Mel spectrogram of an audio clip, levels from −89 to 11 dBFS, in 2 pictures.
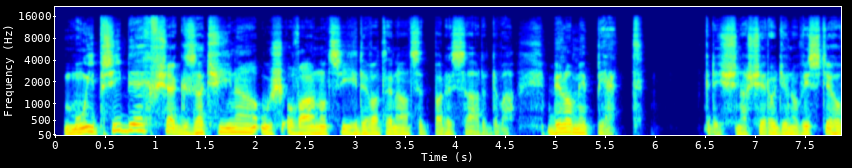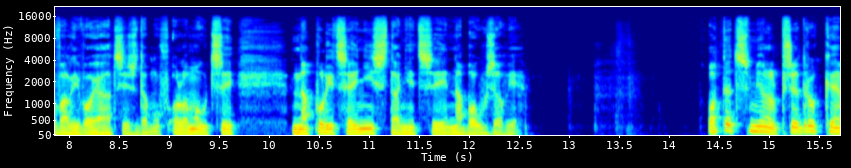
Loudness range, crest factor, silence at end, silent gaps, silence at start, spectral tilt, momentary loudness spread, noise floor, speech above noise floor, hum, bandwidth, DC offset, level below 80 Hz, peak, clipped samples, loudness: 5 LU; 18 dB; 0 s; none; 0.1 s; -4.5 dB/octave; 12 LU; -75 dBFS; 52 dB; none; 16 kHz; under 0.1%; -46 dBFS; -6 dBFS; under 0.1%; -23 LUFS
